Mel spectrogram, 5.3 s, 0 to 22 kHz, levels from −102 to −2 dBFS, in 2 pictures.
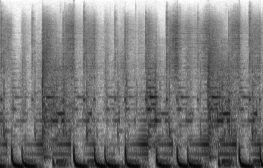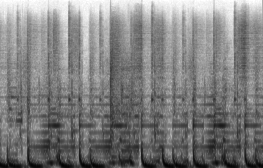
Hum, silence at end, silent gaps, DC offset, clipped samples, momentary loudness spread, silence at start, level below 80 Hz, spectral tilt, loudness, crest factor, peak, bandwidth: none; 0 s; none; under 0.1%; under 0.1%; 2 LU; 0 s; -14 dBFS; -5.5 dB/octave; -13 LUFS; 10 dB; 0 dBFS; 15.5 kHz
